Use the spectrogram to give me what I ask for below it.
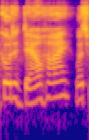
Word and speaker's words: Delhi: The H is silent. Delhi.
